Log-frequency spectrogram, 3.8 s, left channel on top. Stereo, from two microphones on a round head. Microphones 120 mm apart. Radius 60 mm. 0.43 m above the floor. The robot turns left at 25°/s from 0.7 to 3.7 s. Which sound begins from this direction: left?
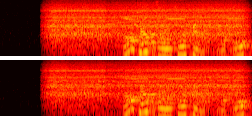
A man speaking, at 1.9 s.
